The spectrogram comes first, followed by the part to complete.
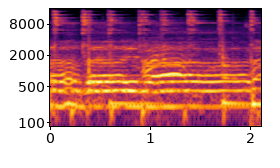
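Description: Nepali folk singing with a slow, chant-like melody, kept to a steady beat by small brass hand cymbals struck a few times a second and soft madal drum strokes.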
